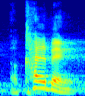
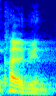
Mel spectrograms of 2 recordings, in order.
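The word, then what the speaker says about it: Calvin: 어떠했는지를 살펴보았고, 오늘은 이 칼뱅, 우리는 칼빈이라고 알고 있죠. 칼빈이라는 이 사람, 존 칼빈, 다른 사람 아닙니다. 칼뱅은 아마 그 불어식 발음인 것 같고, 우리는 그냥 영어식 발음 존 칼빈이라고 이렇게 하고 있는데요.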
